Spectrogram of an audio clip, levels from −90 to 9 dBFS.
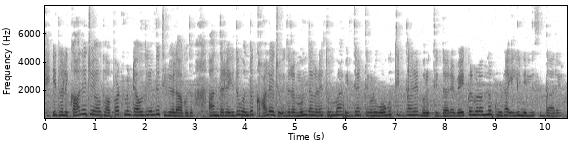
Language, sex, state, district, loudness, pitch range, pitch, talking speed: Kannada, female, Karnataka, Dakshina Kannada, -14 LUFS, 205-240 Hz, 220 Hz, 125 wpm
